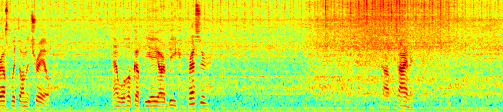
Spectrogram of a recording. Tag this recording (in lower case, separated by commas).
speech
